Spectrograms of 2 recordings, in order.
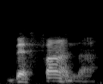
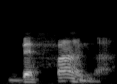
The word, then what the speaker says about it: Befana: Befana. Can you say that with me? Yeah, say it with me. Befana. Befana. Say it like you have a slight accent.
